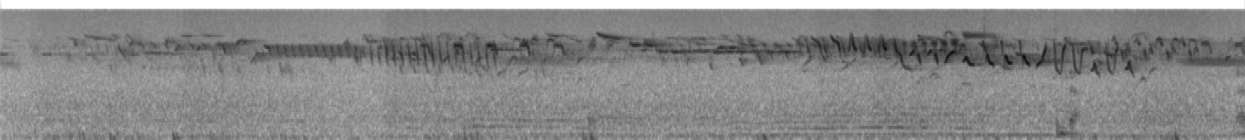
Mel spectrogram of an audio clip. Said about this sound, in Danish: Nu kan vi høre løvsanger meget fint herinde fra Birkelunden herinde ved siden af.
